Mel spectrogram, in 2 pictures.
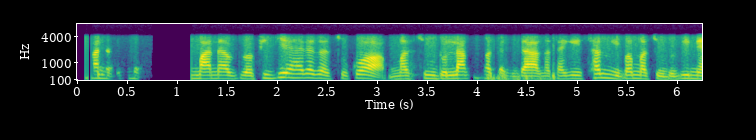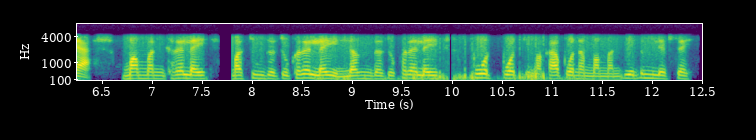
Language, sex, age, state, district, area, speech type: Manipuri, female, 45-60, Manipur, Kakching, rural, conversation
